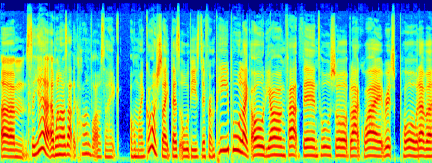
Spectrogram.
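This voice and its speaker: A woman with an English accent speaks with hardly any pauses. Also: medium pitch for a woman, ordinary pitch variation, moderate pace, dry, close sound with no echo. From southern England. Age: 30s. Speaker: travel content creator. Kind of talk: casual chat. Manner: casual, filler-heavy.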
